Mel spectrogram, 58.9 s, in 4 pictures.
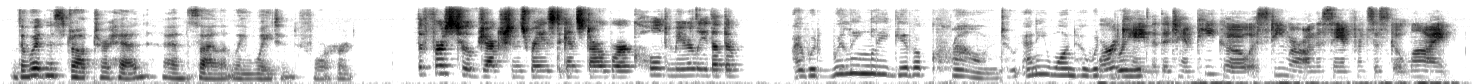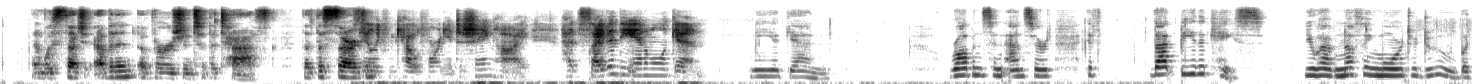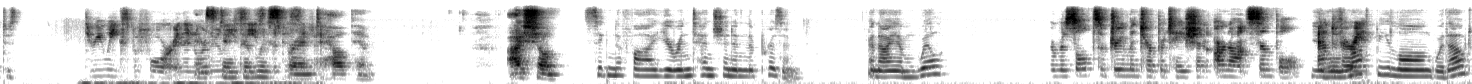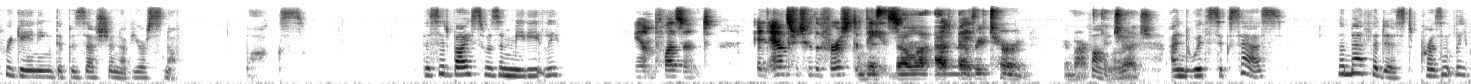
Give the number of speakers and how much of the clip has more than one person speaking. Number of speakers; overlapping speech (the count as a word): five, about 9%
